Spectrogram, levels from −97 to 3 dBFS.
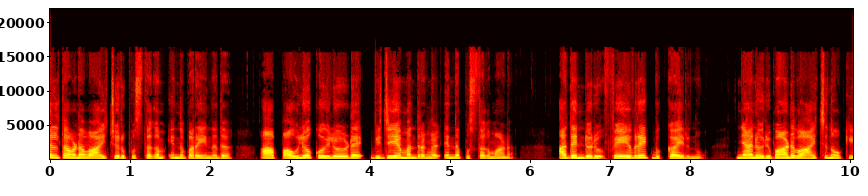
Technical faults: none

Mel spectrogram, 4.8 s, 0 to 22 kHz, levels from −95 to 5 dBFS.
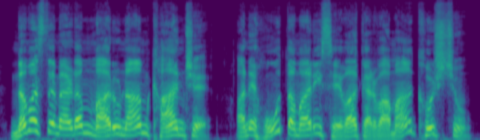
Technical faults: none

